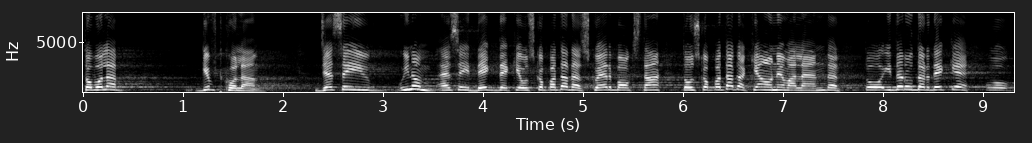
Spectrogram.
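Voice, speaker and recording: A man's voice: very high voice, normal speed, bright, forceful tone, in a large hall. A man telling personal stories in a chatty talk to an audience, dropping English words into his speech. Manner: conversational, anecdotal, mixes in English words. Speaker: motivational speaker.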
